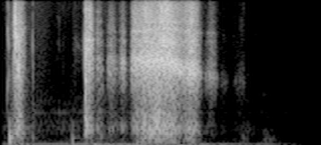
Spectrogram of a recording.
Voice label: Vox Sad kr; heroes; Chase; kingsraid

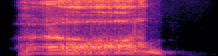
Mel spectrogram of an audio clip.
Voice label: Casting, jp; Phillop; kingsraid; voices heroes

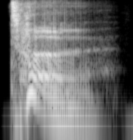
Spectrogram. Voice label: Landing, jp; Ezekiel; kingsraid

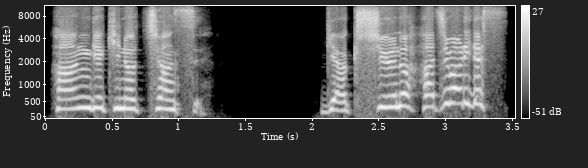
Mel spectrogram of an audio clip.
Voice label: Vox Skill jp; Glenwys; kingsraid

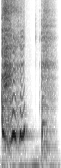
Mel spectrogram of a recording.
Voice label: Yuria Vox Happy, voices heroes en; kingsraid-audio

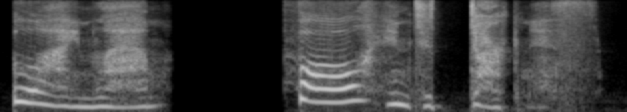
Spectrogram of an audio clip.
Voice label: Vox Skill, en; kingsraid; voices heroes en

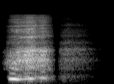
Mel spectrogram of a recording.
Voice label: Happy, jp; Valance; kings raid

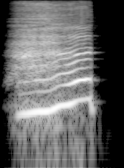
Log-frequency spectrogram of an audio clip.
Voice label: Vox Casting jp; Seria; kingsraid audio

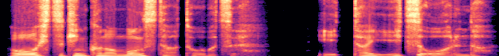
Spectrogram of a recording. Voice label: vox, jp; Roman; kings raid

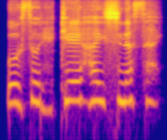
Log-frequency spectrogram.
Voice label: Vox Skill jp; kingsraid

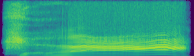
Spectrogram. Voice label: Casting, jp; Siegfried; kingsraid

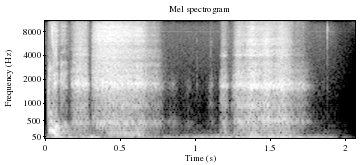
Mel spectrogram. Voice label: Sad; Bernheim; Kings Raid

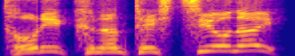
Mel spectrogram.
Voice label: Vox Skill jp; Esker; kingsraid

